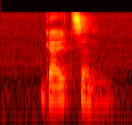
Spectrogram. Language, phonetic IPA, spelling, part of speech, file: German, [ˈɡaitsn̩], geizen, verb, De-geizen.ogg
- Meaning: 1. to be miserly, stingy 2. to be sparing, to stint 3. to be greedy, avaricious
